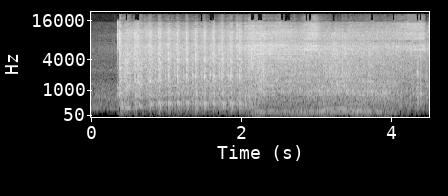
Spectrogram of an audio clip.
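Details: 1987 Toyota pickup 22R carbureted engine that sporadically won't idle, started by jumping starter to battery: brief crank, then uneven running with throttle blips, won't hold steady idle; carburetor suspected.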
